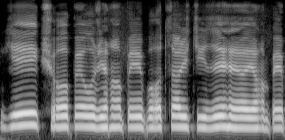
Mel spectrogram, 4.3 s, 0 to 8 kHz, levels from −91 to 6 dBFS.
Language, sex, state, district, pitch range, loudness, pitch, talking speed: Hindi, female, Punjab, Pathankot, 180-190 Hz, -13 LUFS, 185 Hz, 180 wpm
